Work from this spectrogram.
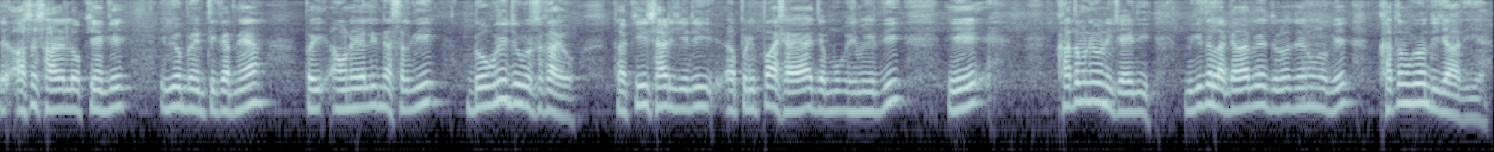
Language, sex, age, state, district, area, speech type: Dogri, male, 45-60, Jammu and Kashmir, Samba, rural, spontaneous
